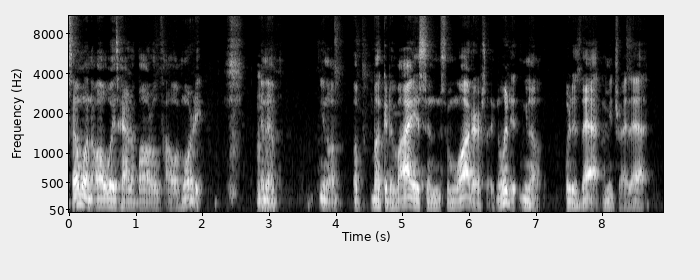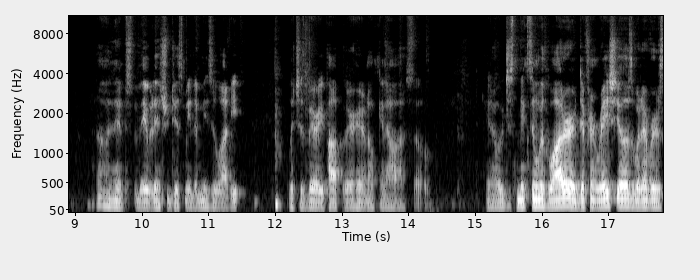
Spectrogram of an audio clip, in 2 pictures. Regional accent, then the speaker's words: United States; as an American

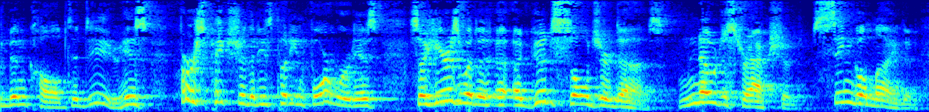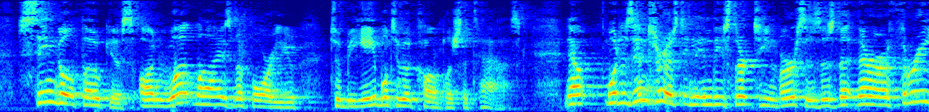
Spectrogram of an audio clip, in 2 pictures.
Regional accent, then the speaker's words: United States; as American Christians

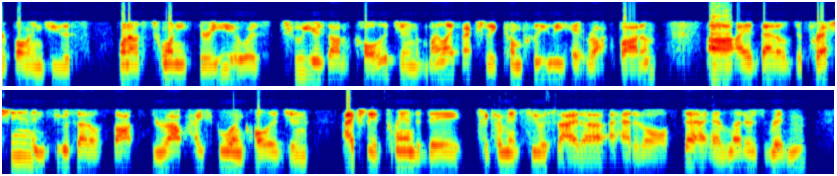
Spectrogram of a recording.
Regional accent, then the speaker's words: Crystal, Minnesota, United States; I grew up in a suburb of Minneapolis. I actually grew up in Crystal

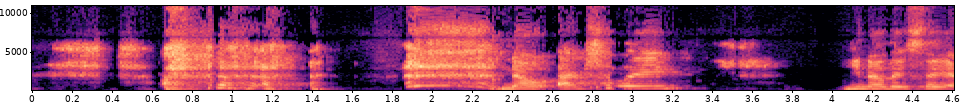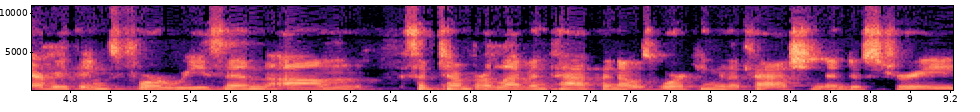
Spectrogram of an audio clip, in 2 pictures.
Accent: Georgia, United States; moved away; also born or lived in Atlanta / New York; I grew up in Georgia

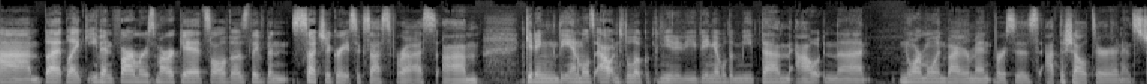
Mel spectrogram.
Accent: Michigan, United States; moved away; I'm from Michigan.

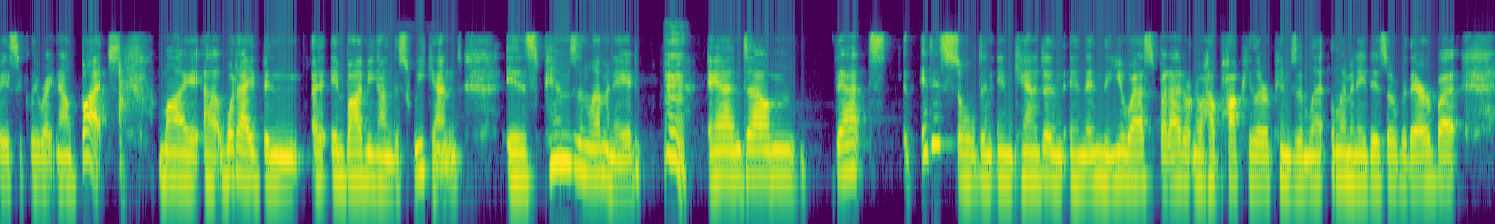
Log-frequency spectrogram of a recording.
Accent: United States; moved away as an adult; also born or lived in Michigan; now in United Kingdom; As an American

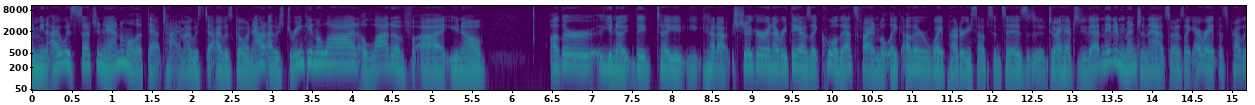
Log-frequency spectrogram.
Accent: Detroit, Michigan, United States; accent: Midwest; also born or lived in Pittsburgh; Yeah, I was born in Pittsburgh, and then I finished college in Pittsburgh and started comedy there. So it definitely, you know, holds something. And my family lives there now. But where I got this really lovely dialect was the Midwest in Metro Detroit.

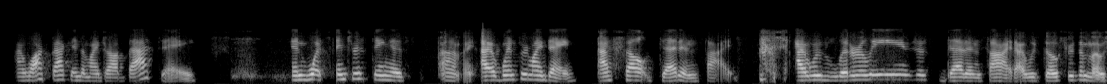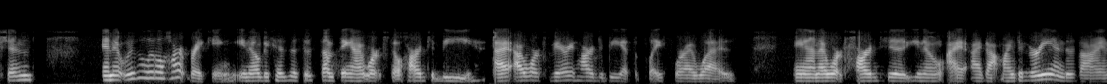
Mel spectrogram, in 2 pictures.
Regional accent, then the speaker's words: Asheville, North Carolina, United States; I'm from Asheville, North Carolina

